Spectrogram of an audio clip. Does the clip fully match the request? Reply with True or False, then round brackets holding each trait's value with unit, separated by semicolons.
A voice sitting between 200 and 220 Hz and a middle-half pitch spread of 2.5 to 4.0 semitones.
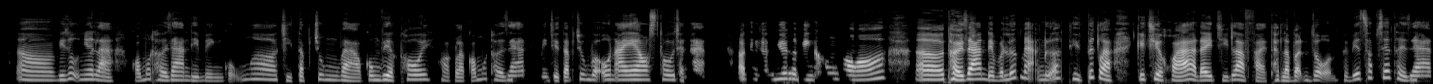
True (210 Hz; 3.0 semitones)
